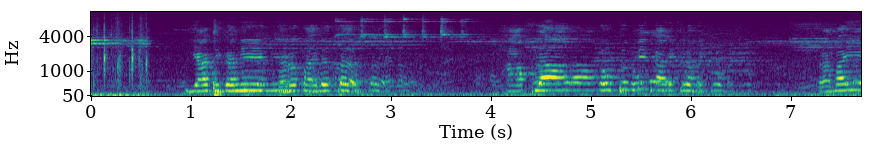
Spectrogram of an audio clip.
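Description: A man speaks loudly and with animation through a microphone and loudspeakers.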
